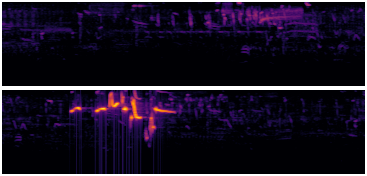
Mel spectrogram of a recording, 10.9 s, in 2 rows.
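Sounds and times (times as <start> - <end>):
male Western meadowlark singing in Sierra Valley, eastern California: 6.5 - 8.1.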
